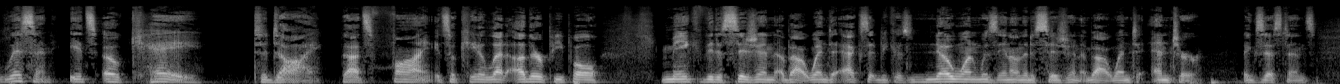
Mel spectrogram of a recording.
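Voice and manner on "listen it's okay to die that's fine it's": usual speaking voice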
